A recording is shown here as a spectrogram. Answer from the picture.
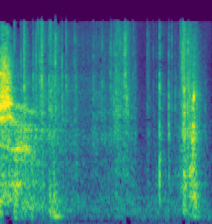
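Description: Plastic bags crinkling as the sprues of a plastic model kit are handled in their box: an irregular run of rustles, louder near the end.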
